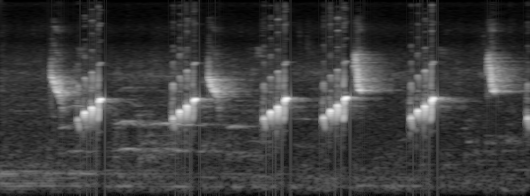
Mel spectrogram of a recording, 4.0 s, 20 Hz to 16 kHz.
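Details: Brisk chirping phrases from a sooty-headed bulbul singing actively (gacor): a high sliding note followed by a quick climbing run of three or four notes, repeated about every 0.6 seconds against quiet low background noise.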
